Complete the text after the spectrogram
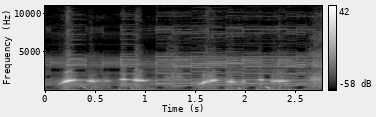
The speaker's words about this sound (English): No, I take back that whistling. It didn't make sense.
